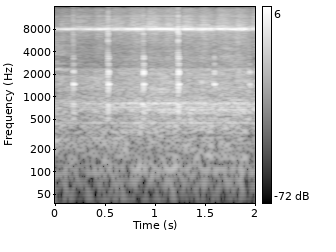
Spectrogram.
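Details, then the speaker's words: Citroën C4 on a RuidCar shaker rig, microphone held close to the body panel: sharp little creaks about three times a second from a loose spot weld on the body, two sheets rubbing; the noise stops when a hand presses the panel. "então está aqui ponto de solda solto na carroceria trabalhando grilos no carro"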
